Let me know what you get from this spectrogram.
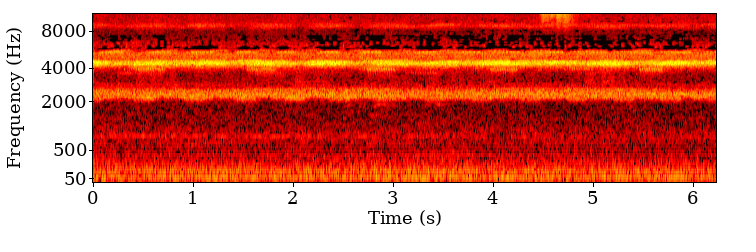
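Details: Night chorus of summer crickets in New England, a continuous shrill ringing held at even loudness in stacked high bands, one short higher chirp near the end, soft low rumble beneath.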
